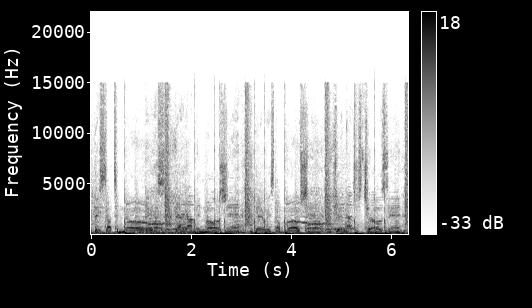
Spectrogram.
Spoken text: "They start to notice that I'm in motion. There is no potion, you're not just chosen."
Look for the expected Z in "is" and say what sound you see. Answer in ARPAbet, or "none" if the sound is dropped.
Z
